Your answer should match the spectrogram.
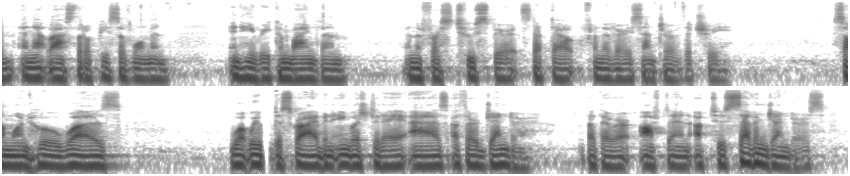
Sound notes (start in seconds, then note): none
